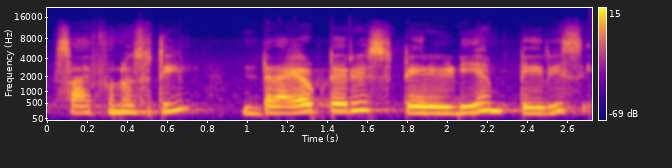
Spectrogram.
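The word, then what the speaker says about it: Pteridium: Example होगा Dryopteris टेरिडियम, Dryopteris और टेरिडियम, P silent है, टेरिडियम और टेरिस, अगेन P साइलेंट है, टेरिस।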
